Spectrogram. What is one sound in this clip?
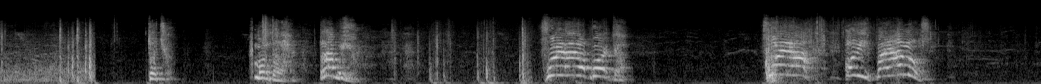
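A middle-aged man speaks loudly and with animation nearby.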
